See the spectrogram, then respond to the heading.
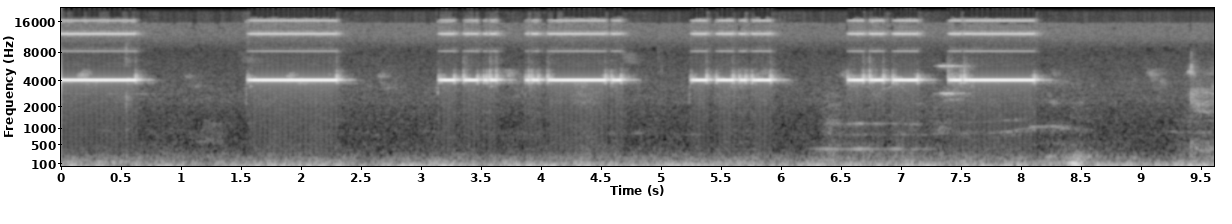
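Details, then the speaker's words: Logitech G910 keyboard key: steady high beeps in short bursts, broken by quick dropouts and a double tap on slow presses, with a dead spot in the travel. The switch contacts are physically faulty. "you might not hear the beep but I can see the movement on the test every time it goes slowly there's also a double tap"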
